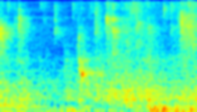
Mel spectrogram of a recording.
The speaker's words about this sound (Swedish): Sen så börjar man med munnen. Sköljer ur.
